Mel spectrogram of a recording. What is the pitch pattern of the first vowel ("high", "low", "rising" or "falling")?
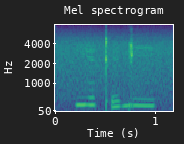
high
